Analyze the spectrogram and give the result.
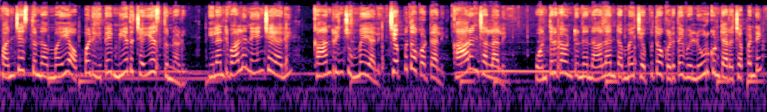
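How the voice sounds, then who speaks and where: An actress as a defiant young woman, fairly high voice, quick and cold, music behind. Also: lightly acted. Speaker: show guest.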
